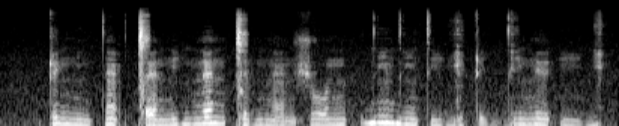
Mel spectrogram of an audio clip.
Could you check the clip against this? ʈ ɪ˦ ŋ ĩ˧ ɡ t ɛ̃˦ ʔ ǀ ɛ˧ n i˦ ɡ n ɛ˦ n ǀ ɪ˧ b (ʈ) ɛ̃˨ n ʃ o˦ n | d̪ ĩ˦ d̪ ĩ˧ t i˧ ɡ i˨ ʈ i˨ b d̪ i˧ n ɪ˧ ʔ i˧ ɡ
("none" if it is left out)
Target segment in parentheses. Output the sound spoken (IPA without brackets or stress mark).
n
